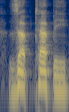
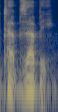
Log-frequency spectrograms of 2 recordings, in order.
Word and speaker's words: Zep Tepi: So Hancock must have somehow figured out that Zep Tepi is closer to how the Egyptians may have pronounced the term than Tep Zepi.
